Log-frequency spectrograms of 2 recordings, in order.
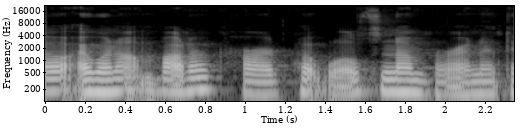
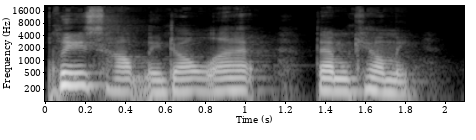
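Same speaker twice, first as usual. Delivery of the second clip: imitated desperate pleading tone; 3 dB louder than usual. Retelling pleading with an agent for one's life: imitating own pleading. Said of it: "I'm pleading for my life".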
